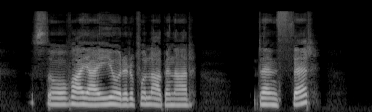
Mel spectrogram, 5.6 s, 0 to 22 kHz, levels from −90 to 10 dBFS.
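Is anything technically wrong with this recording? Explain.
Yes. Throughout the speech there is plainly audible codec damage, likely from HE-AAC compression at a rate that fits about 24 kbps. The codec keeps only the lower spectrum and synthesises the treble by copying lower bands upward under a coarse envelope, so the top stays bright but its harmonics don't line up. S sounds come out gritty and lispy, and nothing remains above 14.9 kHz. That falsely bright, metallic treble separates it from a plain low-pass cut, which would just sound dull.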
